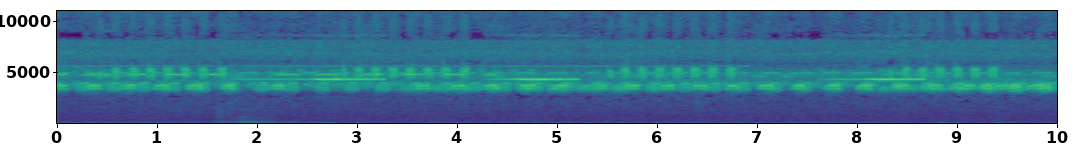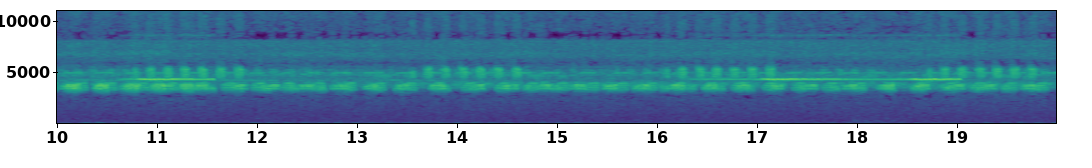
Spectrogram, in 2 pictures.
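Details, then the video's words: A midnight cricket chorus: continuous high, trilled chirping from many insects, with pulse trains that rise and fall in intensity. A brief low knock is heard near the start. "Gece Cırcır Böceklerinin Sesi - Huzur Veren Sesler - The Sound of Crickets"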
